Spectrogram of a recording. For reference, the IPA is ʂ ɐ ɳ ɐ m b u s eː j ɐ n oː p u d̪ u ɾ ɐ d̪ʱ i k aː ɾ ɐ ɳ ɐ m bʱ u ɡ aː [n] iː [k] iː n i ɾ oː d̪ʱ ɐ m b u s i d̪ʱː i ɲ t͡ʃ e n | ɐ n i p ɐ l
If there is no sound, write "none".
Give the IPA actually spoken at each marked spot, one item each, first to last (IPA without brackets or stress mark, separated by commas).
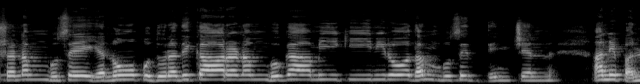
m, k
